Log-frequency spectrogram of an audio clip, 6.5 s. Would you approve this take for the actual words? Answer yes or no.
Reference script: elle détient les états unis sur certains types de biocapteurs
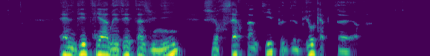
yes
